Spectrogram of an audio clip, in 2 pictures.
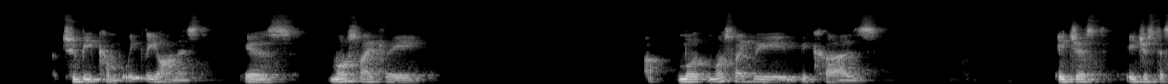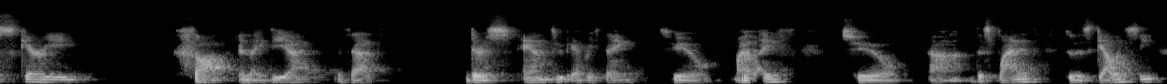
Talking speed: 95 wpm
